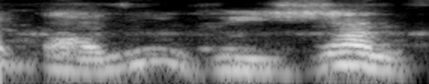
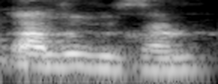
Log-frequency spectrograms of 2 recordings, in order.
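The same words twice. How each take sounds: First: टेलीविजन slow, with a clear j; right pronunciation. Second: टेलीविजन with z, quick and careless; wrong pronunciation. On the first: Teacher models the correct टेलीविजन for the class. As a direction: say टेलीविजन slowly with a j. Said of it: "इसकी right जो आवाज है". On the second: Teacher imitates kids saying टेलीविजन wrong. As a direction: toss off टेलीविजन with a z. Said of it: "right pronunciation नहीं है". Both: Shown as a demonstration.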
